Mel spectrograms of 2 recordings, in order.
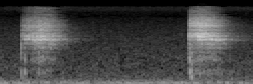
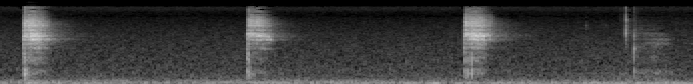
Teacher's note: this is an affricate, not a fricative, which means there's this process of breaking through the obstruction with air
